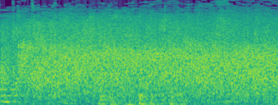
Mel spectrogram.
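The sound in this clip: An audience at a public talk applauds, a loud, dense and steady clatter of clapping that fills the whole clip with no gaps and no voices heard.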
